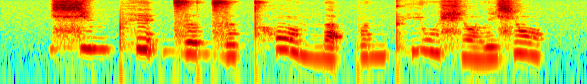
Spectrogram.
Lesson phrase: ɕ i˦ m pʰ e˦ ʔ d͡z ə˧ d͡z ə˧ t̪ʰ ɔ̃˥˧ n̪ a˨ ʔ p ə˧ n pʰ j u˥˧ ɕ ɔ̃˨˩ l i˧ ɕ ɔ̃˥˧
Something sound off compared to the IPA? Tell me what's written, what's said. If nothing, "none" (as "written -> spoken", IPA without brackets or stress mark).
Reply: none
